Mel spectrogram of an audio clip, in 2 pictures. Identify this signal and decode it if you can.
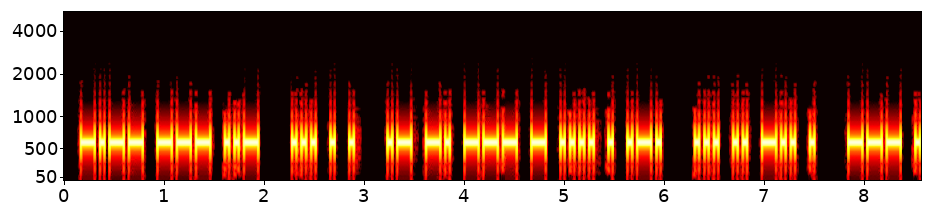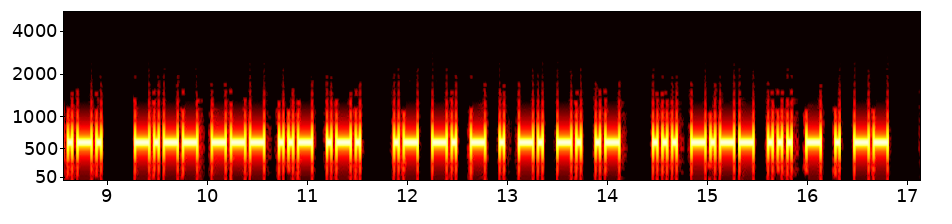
Morse code, heard as a keyed tone, about 25 wpm, 600 Hz. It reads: YOU SEE ANOTHER SIDE OF YOUR ANTENNA SYSTEM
